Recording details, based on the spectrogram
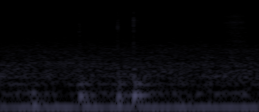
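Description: Text being typed on a computer keyboard, soft rapid key clicks in a few small clusters, close but faint against a steady background hiss, with no voices.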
